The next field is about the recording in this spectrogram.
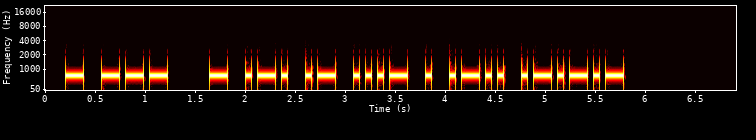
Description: Morse code, heard as a keyed tone, about 20 wpm, 700 Hz. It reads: TO TRAVEL.
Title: A Sound Of Thunder 20wpm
